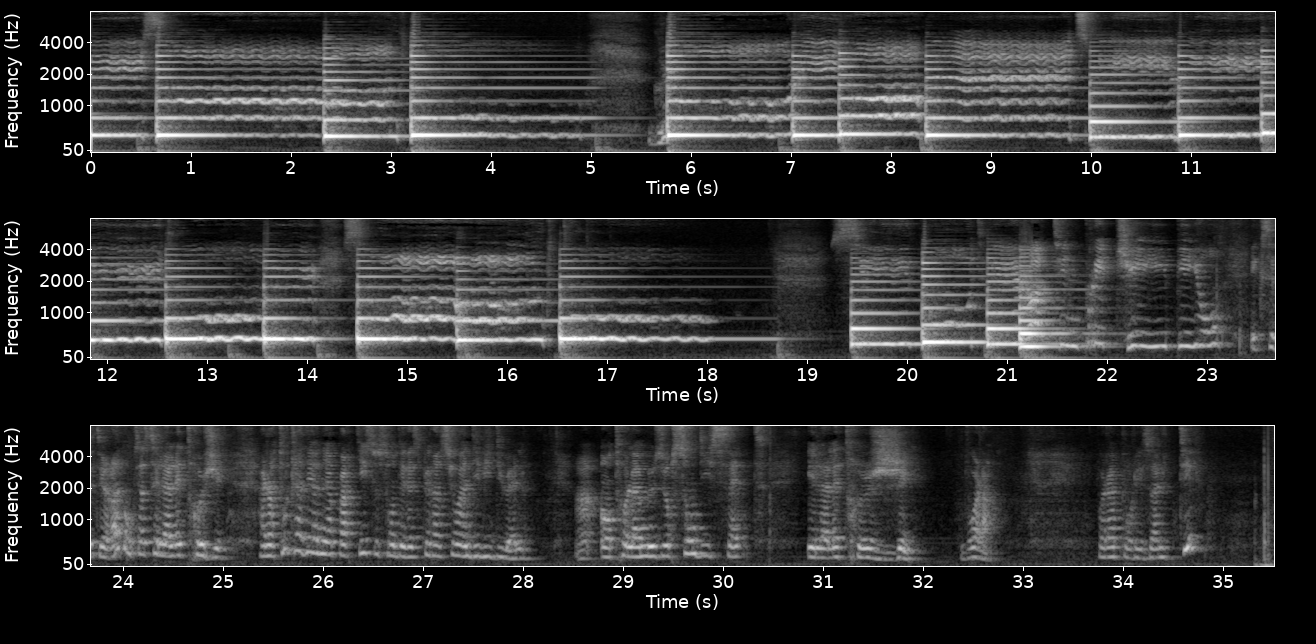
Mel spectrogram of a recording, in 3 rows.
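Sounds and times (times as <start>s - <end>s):
alto singing: 0.0s - 18.6s, 19.4s - 22.3s.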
